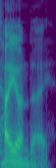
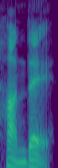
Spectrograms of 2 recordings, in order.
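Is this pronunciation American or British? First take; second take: British; American. First: It is said with the British pronunciation. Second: It is said with the American pronunciation. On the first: "It is Hyundai" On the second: "they pronounce it Hyundai"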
